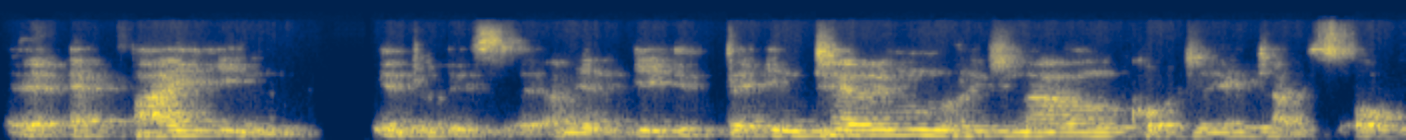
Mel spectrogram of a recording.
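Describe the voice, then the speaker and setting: A man making an unscripted contribution to a formal discussion, searching for words and repeating phrases in a halting way. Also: mid-range voice, dark tone. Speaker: academic meeting participant. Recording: distant mic in very echoey room.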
